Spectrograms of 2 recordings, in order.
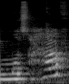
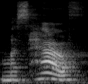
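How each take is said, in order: First: The first vowel is a rounded u sound. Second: The first vowel is an open a sound. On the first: "Yang mimnya di dhammah" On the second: "Wal fathu"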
